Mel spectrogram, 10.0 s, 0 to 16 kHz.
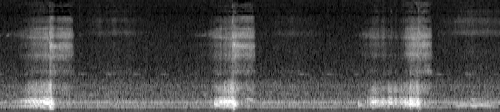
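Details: Snoring in a sleeping female beagle: soft snorting snores about every three to four seconds, roughly 16 to 18 a minute, often sounding human-like; owner wonders if she is dreaming.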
